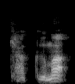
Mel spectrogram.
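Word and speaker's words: 客間: 객이면 갸크. 이건 시간 공간의 간자거든. 그러면 칸 하는데 발음은 갸크마. 말하는 게 뜻이라. 갸크마. 물론 손님이 머무는 공간 그런 사랑방이라는 걸 말하게 되지만 갸크마. 발음은 그렇게 하더라 이겁니다.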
